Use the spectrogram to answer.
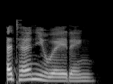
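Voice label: "attenuating", English, British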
